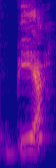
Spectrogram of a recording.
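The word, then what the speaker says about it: bia: So if you're telling someone to come, you say beer. I'll spell it in English. B I A.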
